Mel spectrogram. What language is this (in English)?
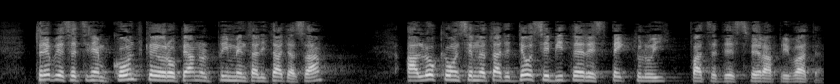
Romanian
